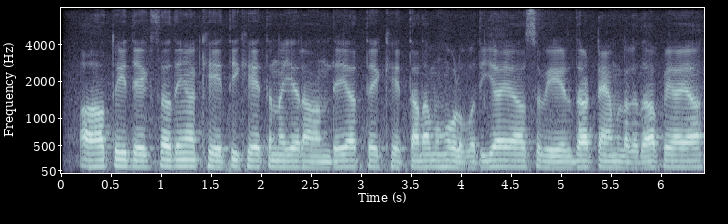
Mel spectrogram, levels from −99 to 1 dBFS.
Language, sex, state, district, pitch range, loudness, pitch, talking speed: Punjabi, male, Punjab, Kapurthala, 110-120 Hz, -17 LUFS, 115 Hz, 225 wpm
